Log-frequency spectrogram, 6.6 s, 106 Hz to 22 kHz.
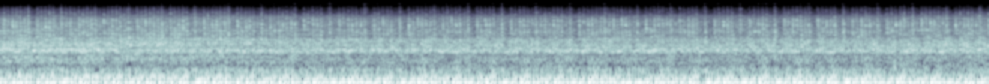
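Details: Pontiac V8 just fitted with a rebuilt Holley 600 vacuum-secondary carb on an adapter, float adjusted and plugs cleaned: steady lazy thumping idle with dull soft exhaust beat; ignition timing badly retarded, carb also leaking.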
